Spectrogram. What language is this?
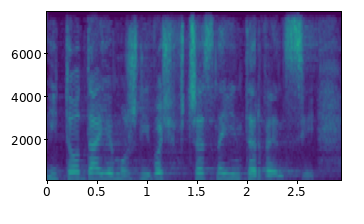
Polish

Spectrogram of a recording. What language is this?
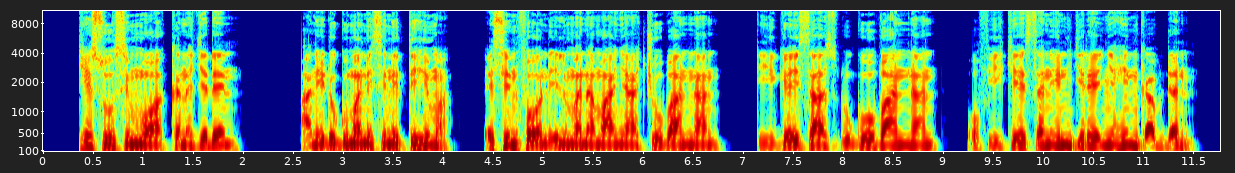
Oromo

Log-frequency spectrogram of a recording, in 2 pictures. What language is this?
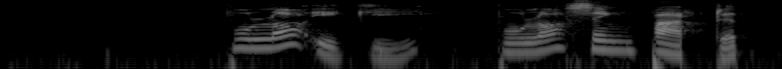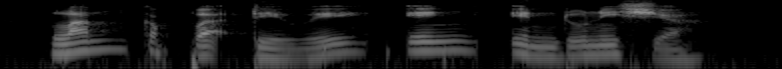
Javanese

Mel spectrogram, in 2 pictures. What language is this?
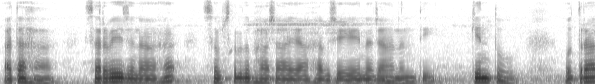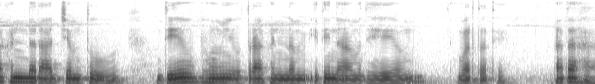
Sanskrit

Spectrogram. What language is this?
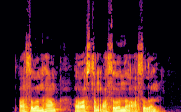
Bashkir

